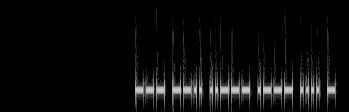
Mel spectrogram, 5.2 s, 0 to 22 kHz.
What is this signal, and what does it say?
Morse code, heard as a keyed tone, about 31 wpm, 700 Hz. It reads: OZ2JHT
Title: DXCC-100 Call Signs - 6 Characters - Repeated 2x - 30wpm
